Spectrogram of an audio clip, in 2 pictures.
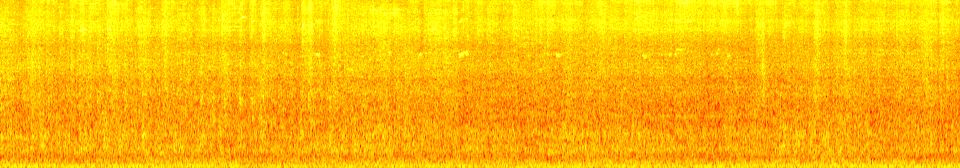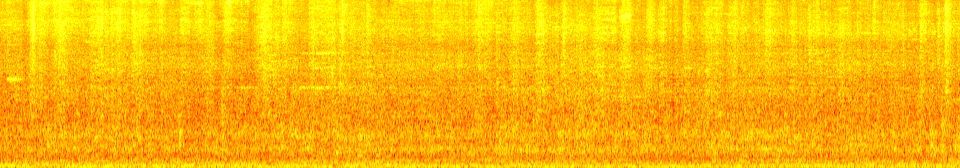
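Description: Coal hopper cars of a freight train rolling past at steady speed: a continuous rumble with the clatter of steel wheels on the rails.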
